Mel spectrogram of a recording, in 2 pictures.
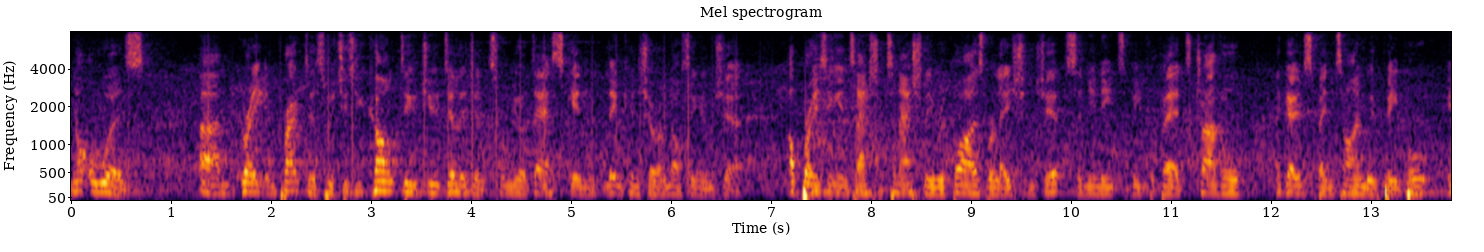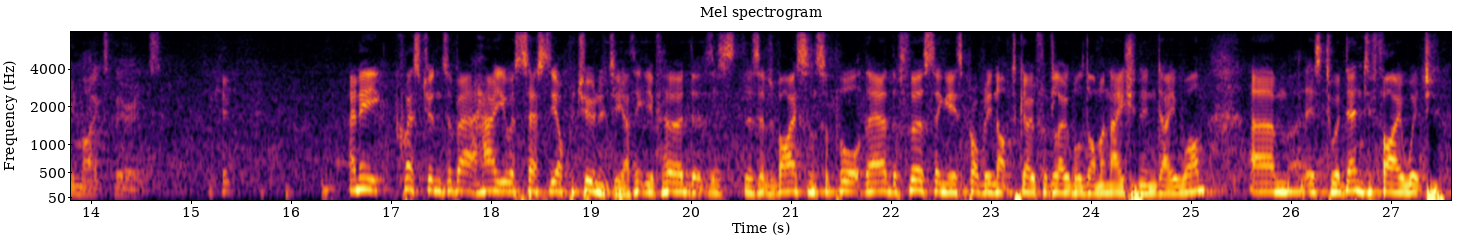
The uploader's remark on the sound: Expo East 2018 discussion panel.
